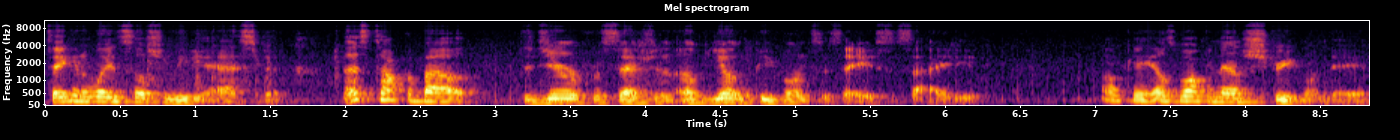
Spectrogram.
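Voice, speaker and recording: There is noticeable background noise. Through it, a man can be heard talking. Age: 20s. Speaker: podcast host. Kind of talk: casual panel debate.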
